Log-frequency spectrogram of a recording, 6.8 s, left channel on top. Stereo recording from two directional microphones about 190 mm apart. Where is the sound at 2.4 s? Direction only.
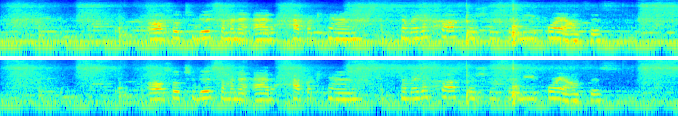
20° right (ahead or behind).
